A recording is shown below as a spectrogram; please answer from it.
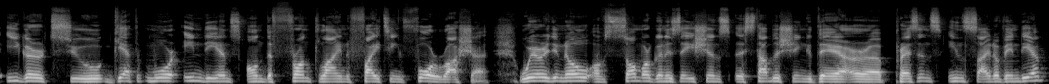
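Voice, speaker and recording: A man from Latvia, a native Latvian speaker, hosting opinionated news commentary in English, frank and sarcastic, with frequent pauses on "uh". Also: medium pitch. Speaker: commentary channel host.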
